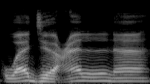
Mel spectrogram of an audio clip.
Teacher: jangan sampai jimnya menjadi seolah-olah sukun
